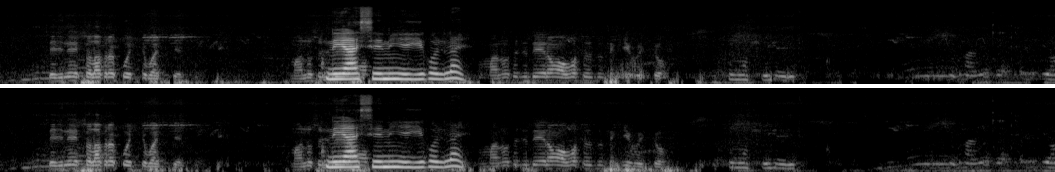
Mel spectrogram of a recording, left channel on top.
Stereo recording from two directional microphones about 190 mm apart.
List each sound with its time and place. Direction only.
0.4 s speech: centre (ahead or behind)
2.9 s speech: 10° left (ahead or behind)
3.2 s speech: 5° right (ahead or behind)
4.9 s speech: 50° left (ahead or behind)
